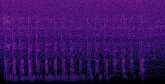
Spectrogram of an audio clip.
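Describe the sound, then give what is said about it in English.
A person's voice imitates a Gran Torino with a big engine, glass packs, headers and dual tailpipes cruising along the road in front of a church, making a low, steady rumble with a quick regular pulse for about three seconds, fairly loud, with no other sounds. “And you can hear the power in that engine.”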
